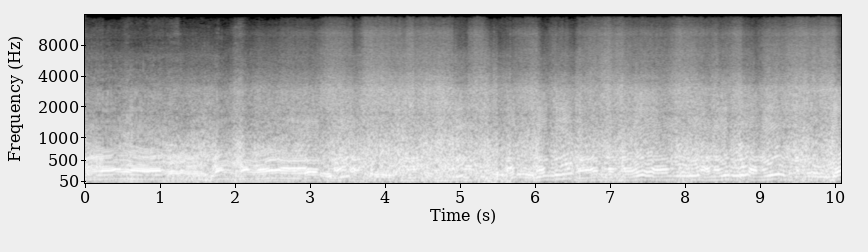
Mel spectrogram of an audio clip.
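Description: Motocross dirt bike engine under hard racing load, revving up and dropping back again and again as the rider accelerates and shifts through the gears, heard from the rider's own bike.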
